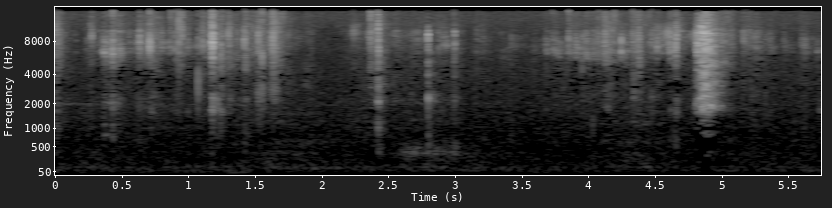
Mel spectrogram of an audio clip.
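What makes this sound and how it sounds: A metal blade scrapes long shavings off the face and edges of a pale green solid bar of soap held in gloved hands. The sound is quiet, bright and scratchy, with crisp high ticks and short shaving strokes, and one louder scrape near the end.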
